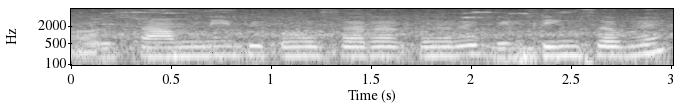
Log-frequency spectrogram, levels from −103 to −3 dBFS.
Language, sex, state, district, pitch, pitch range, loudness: Hindi, female, Bihar, Katihar, 200 Hz, 195-210 Hz, -15 LUFS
